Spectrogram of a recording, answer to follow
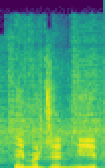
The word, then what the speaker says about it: Imogen Heap: too honestly I was thinking more of like emojin Heap Imogen Heap yeah that's how you pronounce it my score I would probably give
